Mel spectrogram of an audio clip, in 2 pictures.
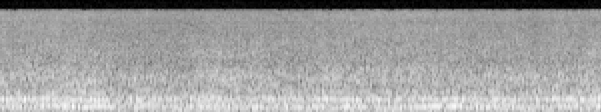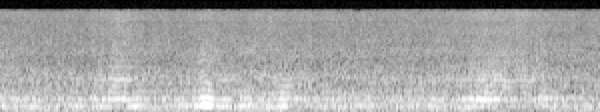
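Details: Humming bees form a constant drone, with short louder bursts as a single insect flies near, including one sharp close pass midway through the clip.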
